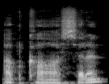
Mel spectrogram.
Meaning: definite singular of abkhaser
- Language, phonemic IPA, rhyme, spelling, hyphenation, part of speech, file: Norwegian Bokmål, /abˈkɑːsərn̩/, -ərn̩, abkhaseren, ab‧khas‧er‧en, noun, NB - Pronunciation of Norwegian Bokmål «abkhaseren».ogg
